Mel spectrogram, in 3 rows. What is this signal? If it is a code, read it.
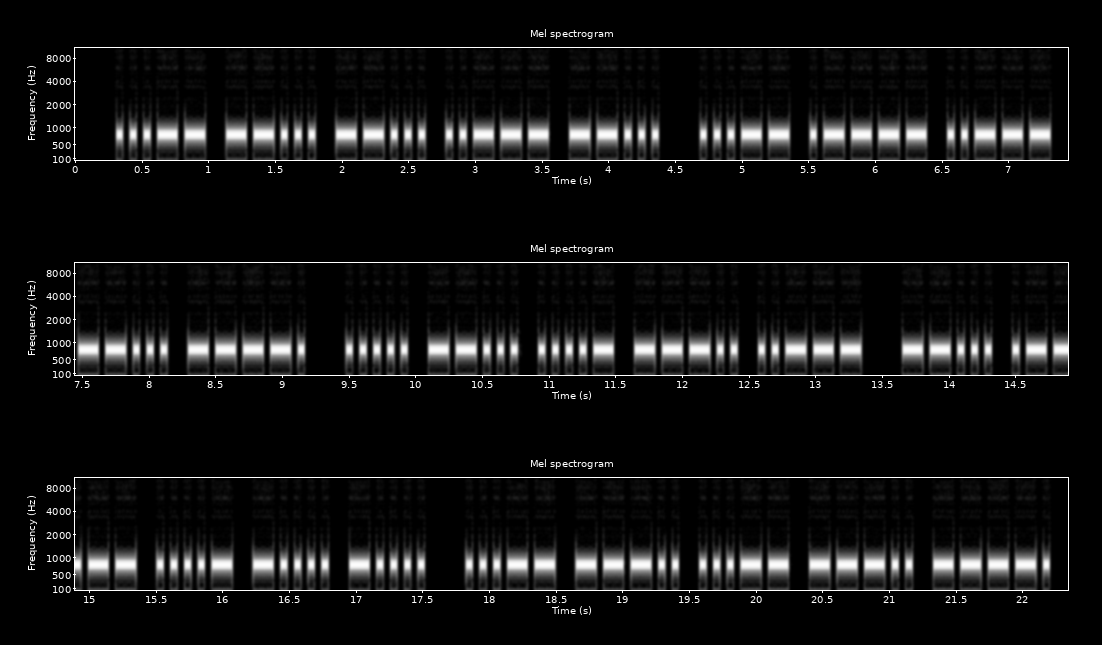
Morse code, heard as a keyed tone, about 23 wpm, 800 Hz. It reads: 37727 31279 57482 71466 38389
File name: morse mp3 / revision11 chiffres vitesse 22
